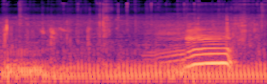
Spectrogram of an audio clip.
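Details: Cows calling their friends as the herd is driven home to the barn in the afternoon; a short rising moo of about half a second with rich harmonics, over a steady fast low pulsing engine-like throb.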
